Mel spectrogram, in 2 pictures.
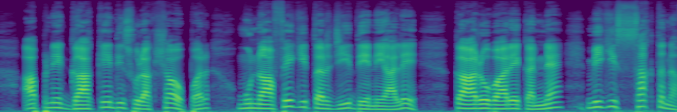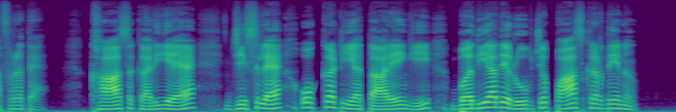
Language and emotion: Dogri, disgusted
